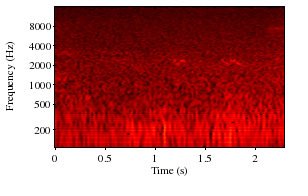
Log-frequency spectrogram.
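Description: Faint outdoor background with a small bird chirping quietly twice over a low steady rumble.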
